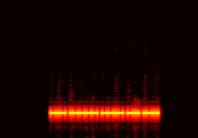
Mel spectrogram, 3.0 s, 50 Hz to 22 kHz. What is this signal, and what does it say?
Morse code, heard as a keyed tone, about 52 wpm, 700 Hz. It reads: K1QDL
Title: USA Call Signs - 5 Characters - Repeated 3x - 50wpm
